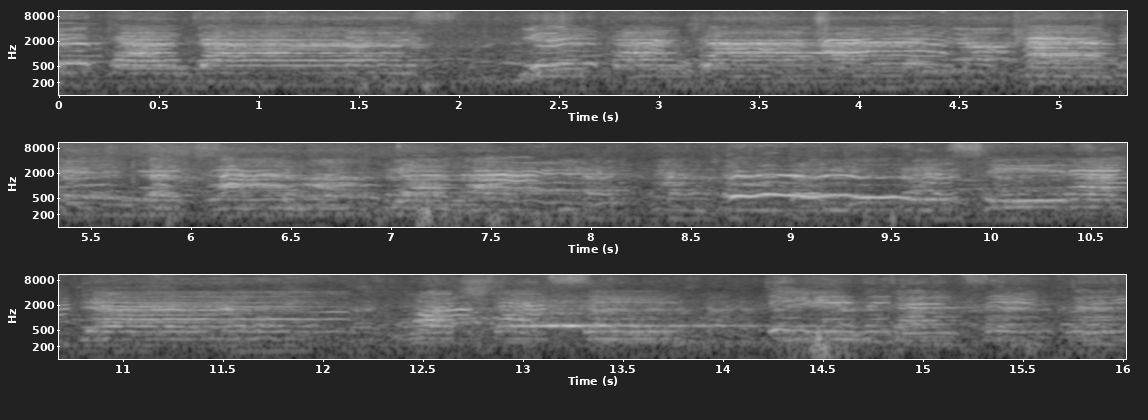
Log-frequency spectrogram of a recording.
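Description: A small mixed group of men and women singing together a cappella, several voices at once with no instruments.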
